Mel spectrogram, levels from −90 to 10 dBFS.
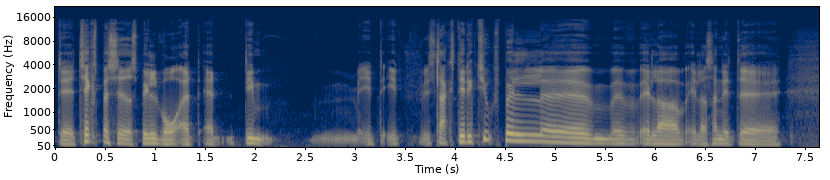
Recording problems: none

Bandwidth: 15 kHz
